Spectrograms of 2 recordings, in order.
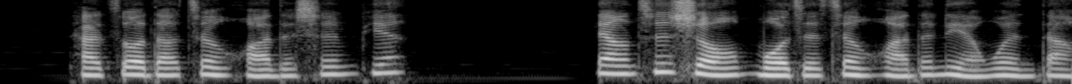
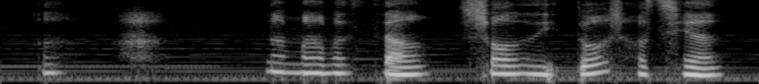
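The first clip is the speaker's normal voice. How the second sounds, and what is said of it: Quiet, hushed question. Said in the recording (Chinese): “小声问道”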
